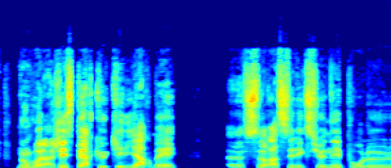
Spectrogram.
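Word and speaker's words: Arbez: Il y a aussi il y a une autre arbe d'ailleurs qui existe aussi qui joue aussi et qui est en équipe de France également mais là c'est avec un Z mais ça se prononce Arbet non pas Arbe mais Carla Harbet joueuse de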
